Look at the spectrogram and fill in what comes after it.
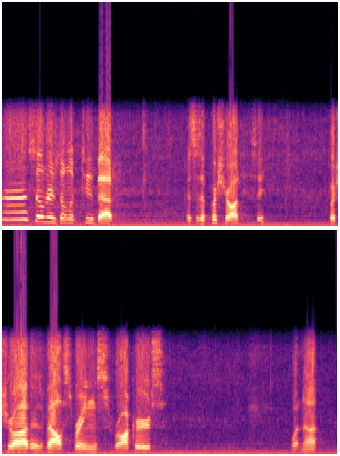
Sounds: speech, idling, engine

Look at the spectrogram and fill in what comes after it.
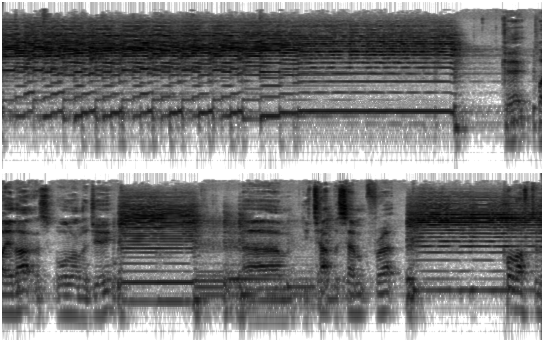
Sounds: tapping guitar

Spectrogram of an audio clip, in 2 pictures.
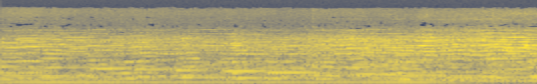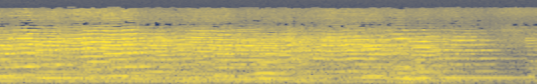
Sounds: music, cello, piano, musical instrument, violin, classical music, orchestra, bowed string instrument

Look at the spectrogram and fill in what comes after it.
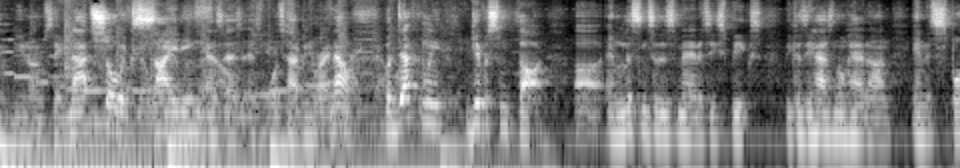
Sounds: music, speech

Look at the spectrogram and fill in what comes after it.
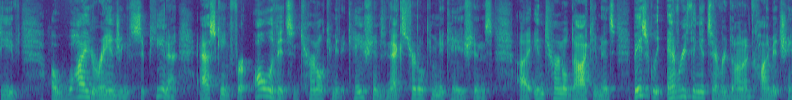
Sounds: man speaking, speech, monologue

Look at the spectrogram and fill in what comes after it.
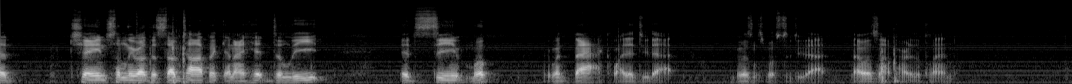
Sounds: hum, mains hum

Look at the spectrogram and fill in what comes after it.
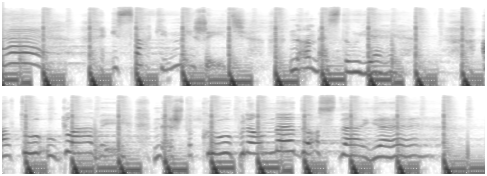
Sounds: music

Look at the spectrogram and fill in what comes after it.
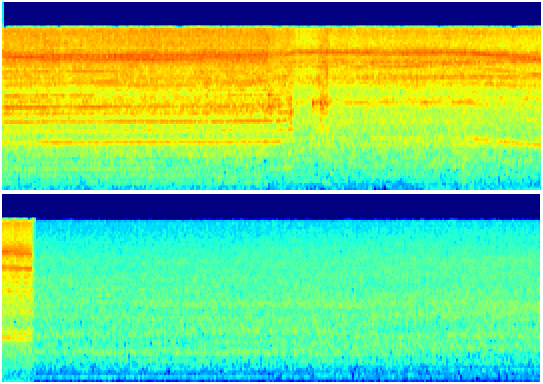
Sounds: wood

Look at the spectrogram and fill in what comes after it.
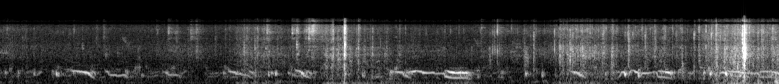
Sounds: inside a small room, dove, bird

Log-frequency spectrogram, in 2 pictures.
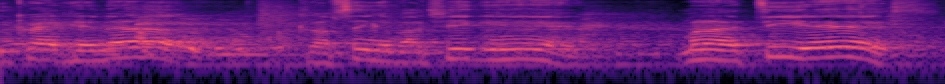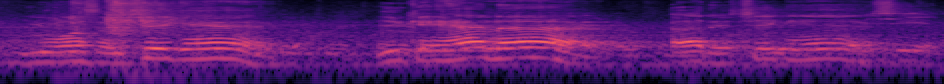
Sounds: speech

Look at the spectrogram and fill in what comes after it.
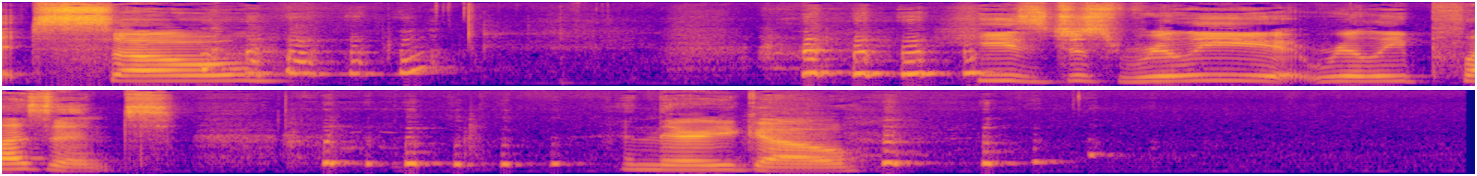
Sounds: speech

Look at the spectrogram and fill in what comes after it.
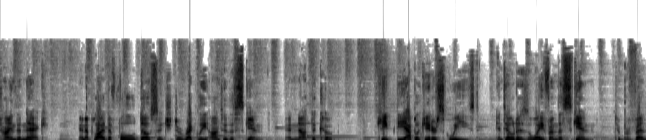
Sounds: music, speech

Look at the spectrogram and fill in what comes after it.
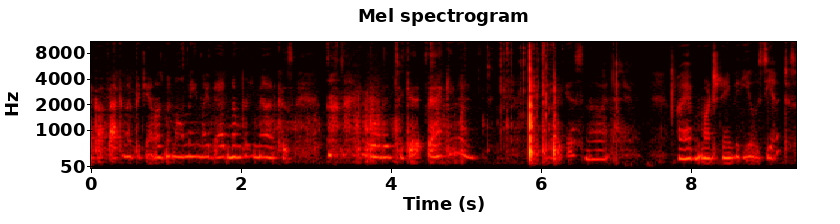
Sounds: speech

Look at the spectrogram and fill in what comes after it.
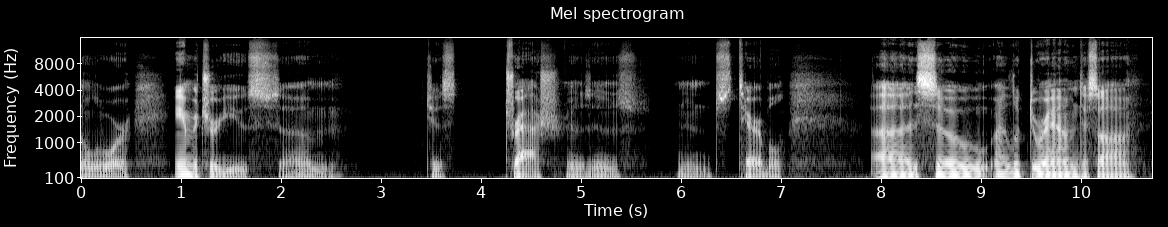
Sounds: speech

